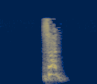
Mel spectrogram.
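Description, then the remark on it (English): A single short, sharp sneeze bursts out and cuts off quickly, loud, with silence before and after. “God bless you.”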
